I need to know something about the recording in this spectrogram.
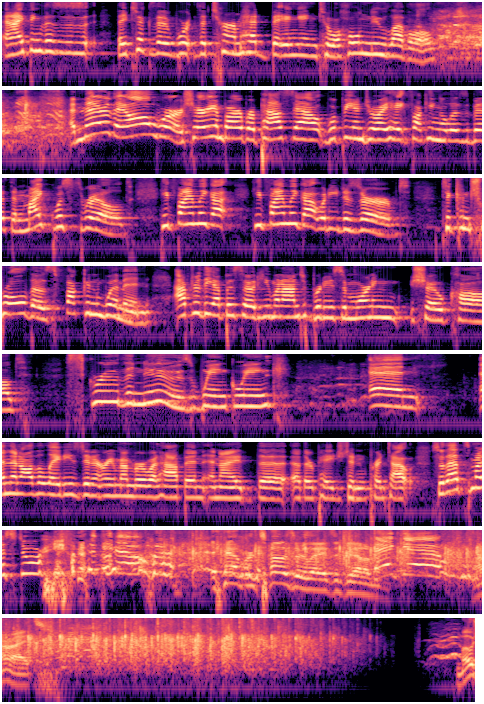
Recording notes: Recorded at the Nerdmelt Theater, June 5, 2012.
